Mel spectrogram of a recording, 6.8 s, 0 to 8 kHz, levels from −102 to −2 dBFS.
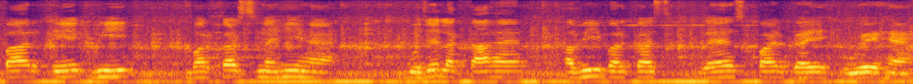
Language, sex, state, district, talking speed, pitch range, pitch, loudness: Hindi, male, Haryana, Charkhi Dadri, 140 wpm, 155-175 Hz, 165 Hz, -16 LUFS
